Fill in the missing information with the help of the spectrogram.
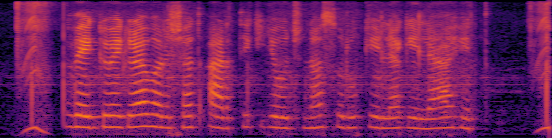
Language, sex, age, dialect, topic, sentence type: Marathi, female, 51-55, Varhadi, banking, statement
